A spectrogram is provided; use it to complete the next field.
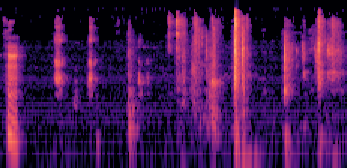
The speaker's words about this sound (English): It would help if I could type right.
